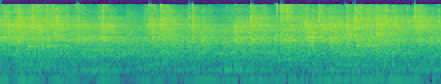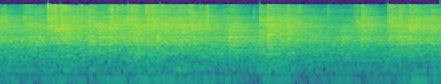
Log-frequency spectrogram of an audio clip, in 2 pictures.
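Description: Many glass marbles and small plastic balls rolling and clattering around the translucent plastic funnel bowls of a toy marble run: a continuous rolling rattle made of dense, overlapping clicks.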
